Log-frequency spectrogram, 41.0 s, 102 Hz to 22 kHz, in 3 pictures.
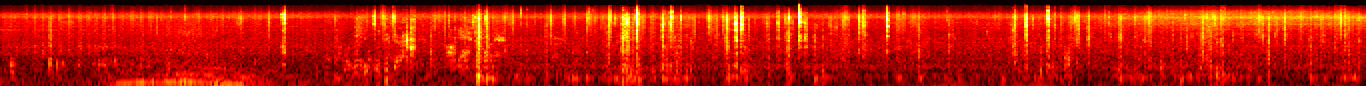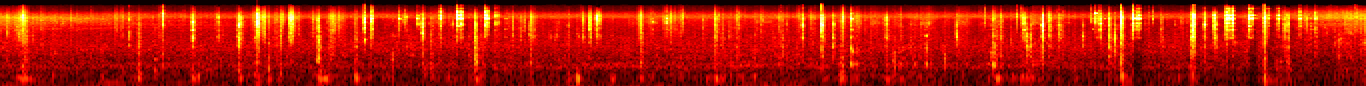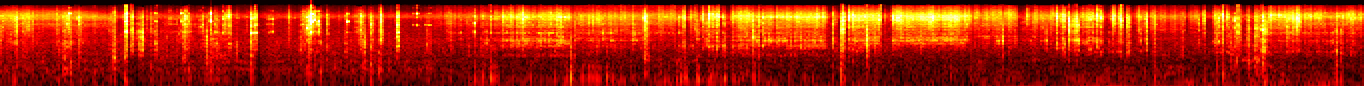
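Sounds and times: small metal parts rattling: 23.8s - 40.9s.

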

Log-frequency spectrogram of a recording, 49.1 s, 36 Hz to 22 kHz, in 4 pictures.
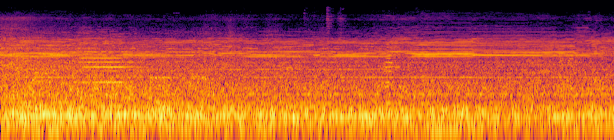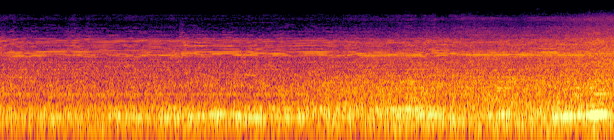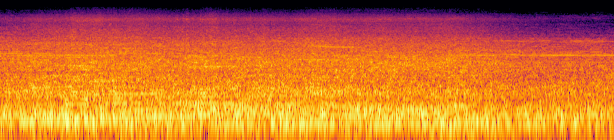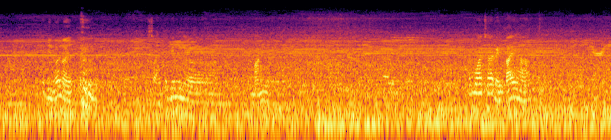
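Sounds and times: electric hair clipper buzzing: 0.0s - 49.0s.

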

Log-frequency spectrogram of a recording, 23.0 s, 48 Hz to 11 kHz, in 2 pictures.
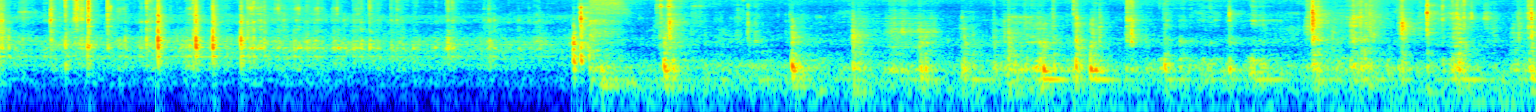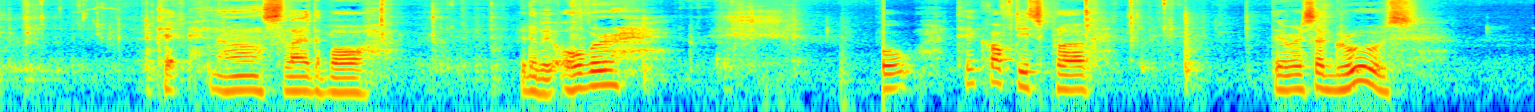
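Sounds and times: wiring connectors clicking and rattling: 0.0s - 17.0s.

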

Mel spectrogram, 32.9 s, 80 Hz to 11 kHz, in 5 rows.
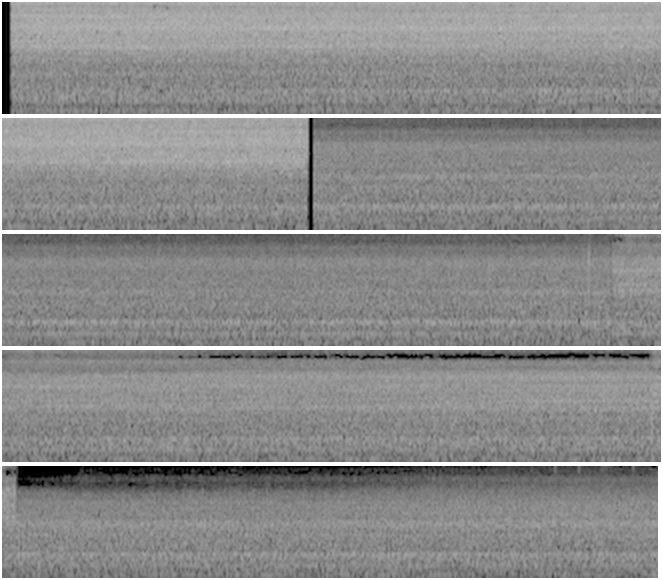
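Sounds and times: machinery with high hiss: 0.1s - 9.7s, 19.2s - 26.6s
steady hum: 0.1s - 32.9s.

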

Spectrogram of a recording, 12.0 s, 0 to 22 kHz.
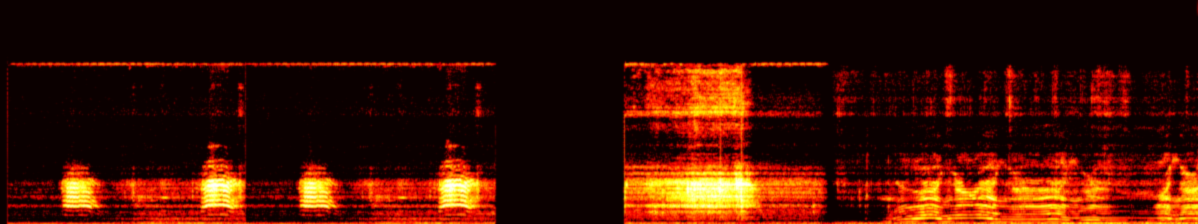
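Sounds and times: serval meowing: 8.8s - 11.9s.

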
